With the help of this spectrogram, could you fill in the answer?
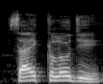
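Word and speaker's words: psychology: एन आया है, तो क्या हो गया, पी साइलेंट हो गया। इसी तरह है साइकोलॉजी, यहाँ पर देखिएगा पी है उसके बाद एस है, YCHOLOGY, साइकोलॉजी।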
